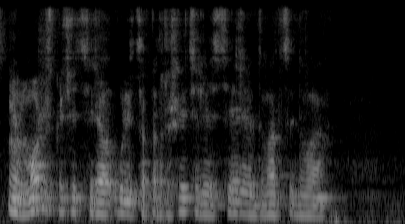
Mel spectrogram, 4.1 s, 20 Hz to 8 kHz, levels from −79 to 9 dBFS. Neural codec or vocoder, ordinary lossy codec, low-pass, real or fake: codec, 44.1 kHz, 7.8 kbps, DAC; AAC, 48 kbps; 7.2 kHz; fake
